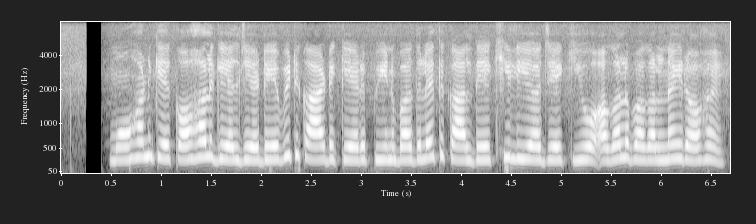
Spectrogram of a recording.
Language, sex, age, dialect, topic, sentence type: Maithili, female, 31-35, Bajjika, banking, statement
